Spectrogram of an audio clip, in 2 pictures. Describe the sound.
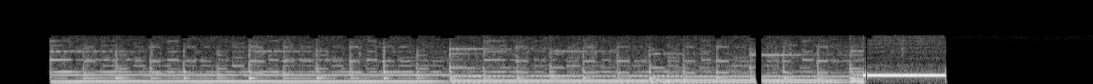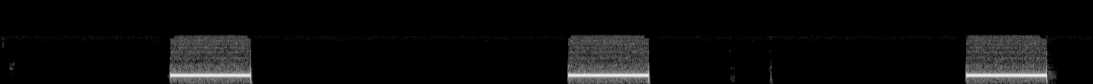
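Telephone tones play while a call is transferred: about eight seconds of stepping multi-note tones, then four long, steady ringback beeps separated by silence.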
